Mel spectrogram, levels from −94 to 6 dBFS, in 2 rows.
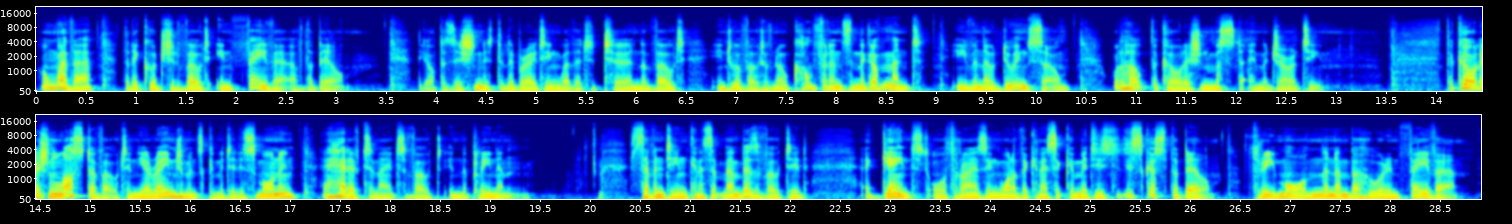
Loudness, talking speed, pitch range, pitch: -28 LUFS, 170 wpm, 100-130 Hz, 110 Hz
